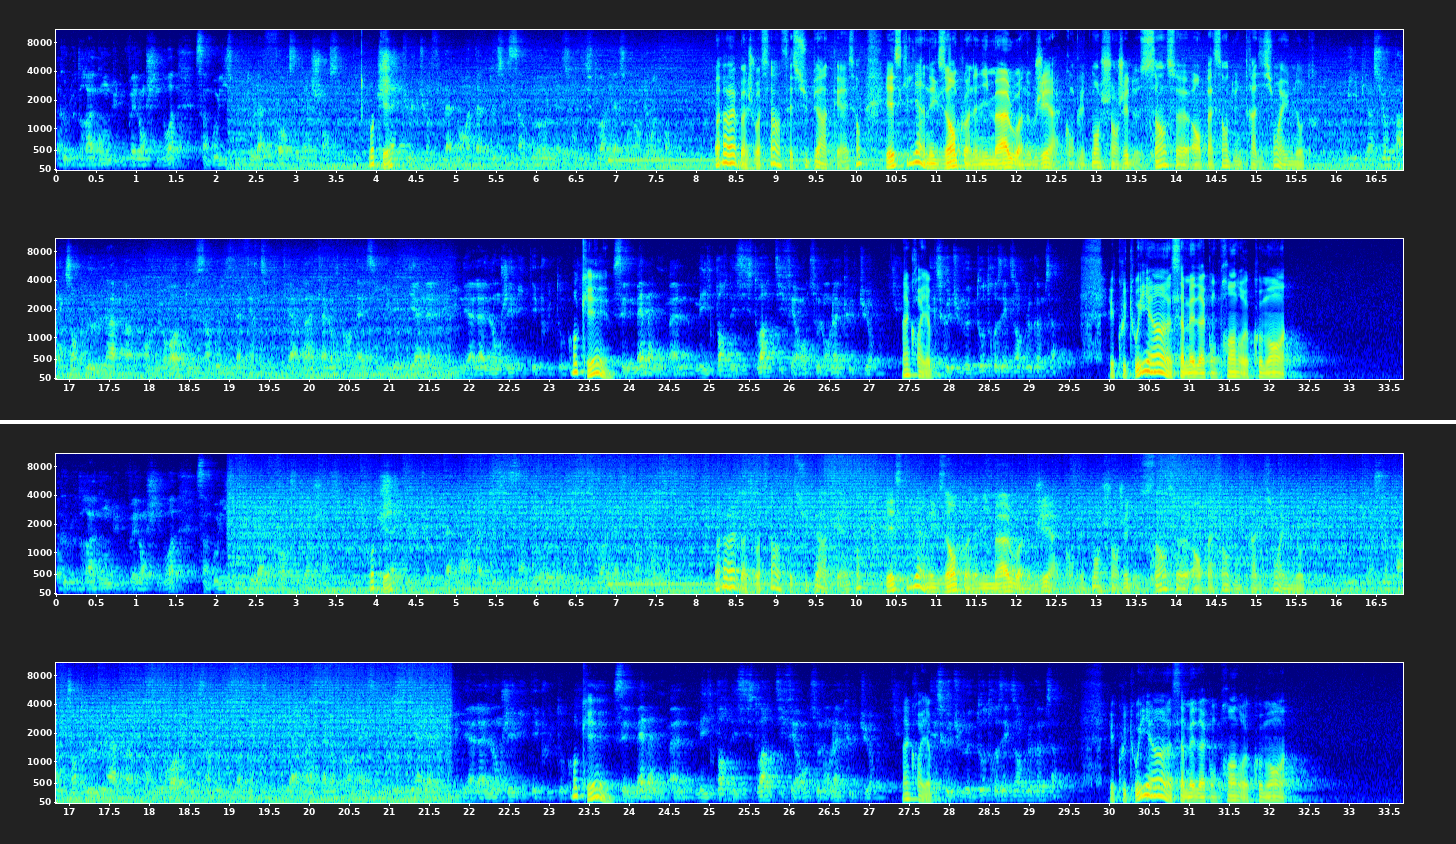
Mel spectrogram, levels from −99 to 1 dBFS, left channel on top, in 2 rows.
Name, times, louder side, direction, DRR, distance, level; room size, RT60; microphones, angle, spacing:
voice 1, 0.0-7.7 16.0-27.4 27.8-29.4, left 1 dB, 85° left, -1 dB, 3.2 m, -51 dB
sound 1, 2.1-21.8, right 3 dB, 90° right, 1.1 m, -49 dB
voice 2, 3.9-4.2 8.2-15.8 23.3-23.8 27.4-27.8 29.7-32.2, left 4 dB, 45° left, 17 dB, 0.4 m, -36 dB
sound 2, 6.9-19.6, right 1 dB, 20° right, 0.7 m, -57 dB
15.5 x 6.1 x 7.0 m, 1.1 s
head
